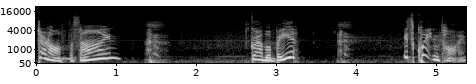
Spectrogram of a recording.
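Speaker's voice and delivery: improvised Outback character voice. Asked by the other host to improvise the Australian Outback intro; Australian Outback intro voice. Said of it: "the Australian Outback intro".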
